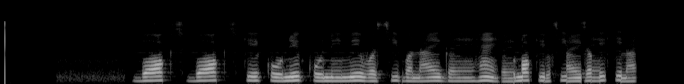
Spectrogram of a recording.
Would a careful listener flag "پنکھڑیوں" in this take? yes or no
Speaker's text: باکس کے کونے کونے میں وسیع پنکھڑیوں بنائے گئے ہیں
yes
